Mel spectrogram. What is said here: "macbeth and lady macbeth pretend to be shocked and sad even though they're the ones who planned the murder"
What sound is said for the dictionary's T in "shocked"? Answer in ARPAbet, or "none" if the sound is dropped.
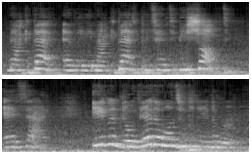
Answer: T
